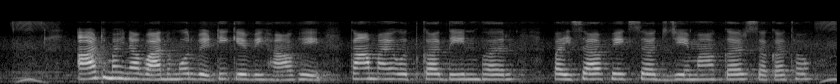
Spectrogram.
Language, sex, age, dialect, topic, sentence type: Chhattisgarhi, female, 25-30, Central, banking, question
